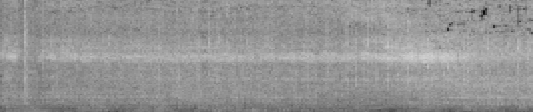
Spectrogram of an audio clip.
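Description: Model railway locomotive, a Thomas the Tank Engine, running on the track with its coaches: a steady high motor whine and wheel noise, louder around four seconds in as it passes close.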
